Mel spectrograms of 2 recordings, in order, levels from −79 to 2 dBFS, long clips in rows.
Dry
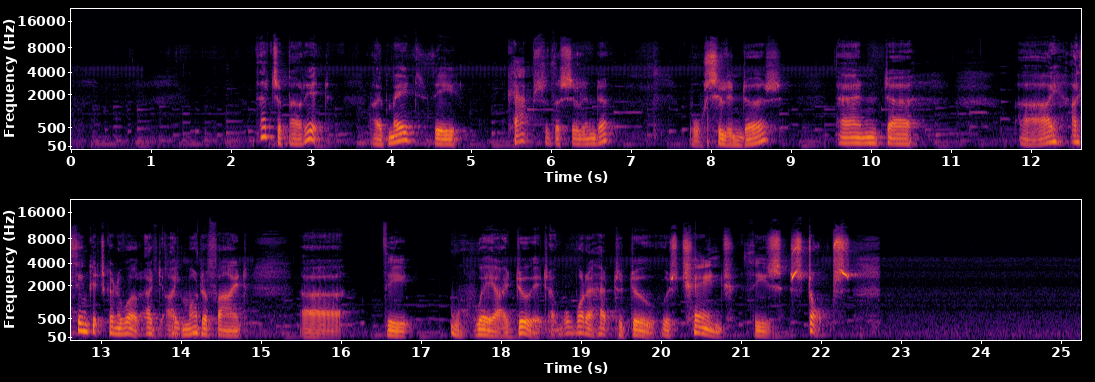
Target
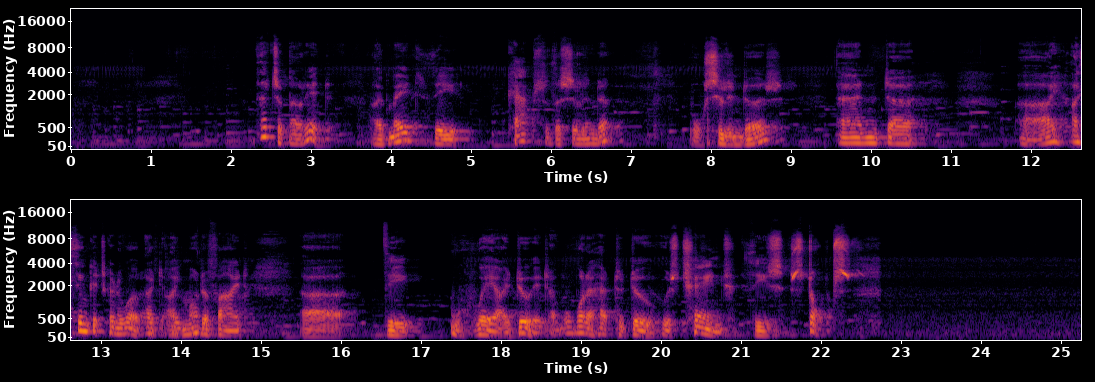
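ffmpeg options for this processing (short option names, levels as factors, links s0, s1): -filter_complex "[0:a]asplit=2[s0][s1];[s1]adelay=204.1,volume=0.0891,highshelf=f=4000:g=-4.59[s2];[s0][s2]amix=inputs=2:normalize=0,flanger=delay=15.5:depth=5.7:speed=0.4,adynamicequalizer=threshold=0.00562:dfrequency=1900:dqfactor=0.7:tfrequency=1900:tqfactor=0.7:attack=5:release=100:ratio=0.375:range=3:mode=cutabove:tftype=highshelf"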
